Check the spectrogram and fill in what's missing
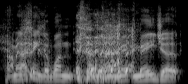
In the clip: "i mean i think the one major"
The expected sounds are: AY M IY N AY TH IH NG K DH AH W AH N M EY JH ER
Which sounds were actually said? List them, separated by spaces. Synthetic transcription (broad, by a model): AY M IY N AY TH IH NG K DH AH W AH N M EY JH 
